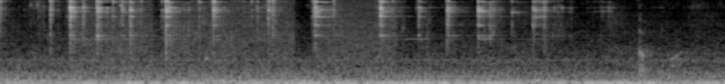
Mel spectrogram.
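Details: Light metallic jangling and clinks repeat in quick bursts over a soft low background, with no animal sound.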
